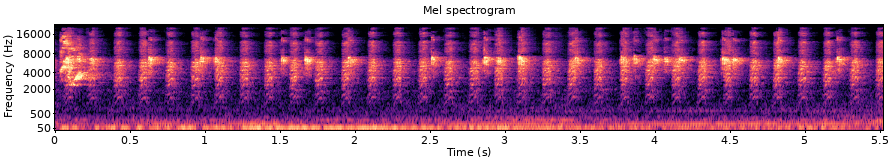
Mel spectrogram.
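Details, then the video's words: Little spiderhunter singing a persistent run of crisp, high-pitched chip notes at an even, rapid pace, accompanied by a faint low drone. "Burung Pijantung Pisang || Tengkek buto mini"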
